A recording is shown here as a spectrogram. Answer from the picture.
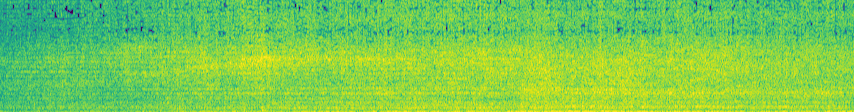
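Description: Gingerbread men burning in a liquid oxygen flame, a steady hissing roar that swells over the first two seconds and then holds, loud and unbroken, with no voices.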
